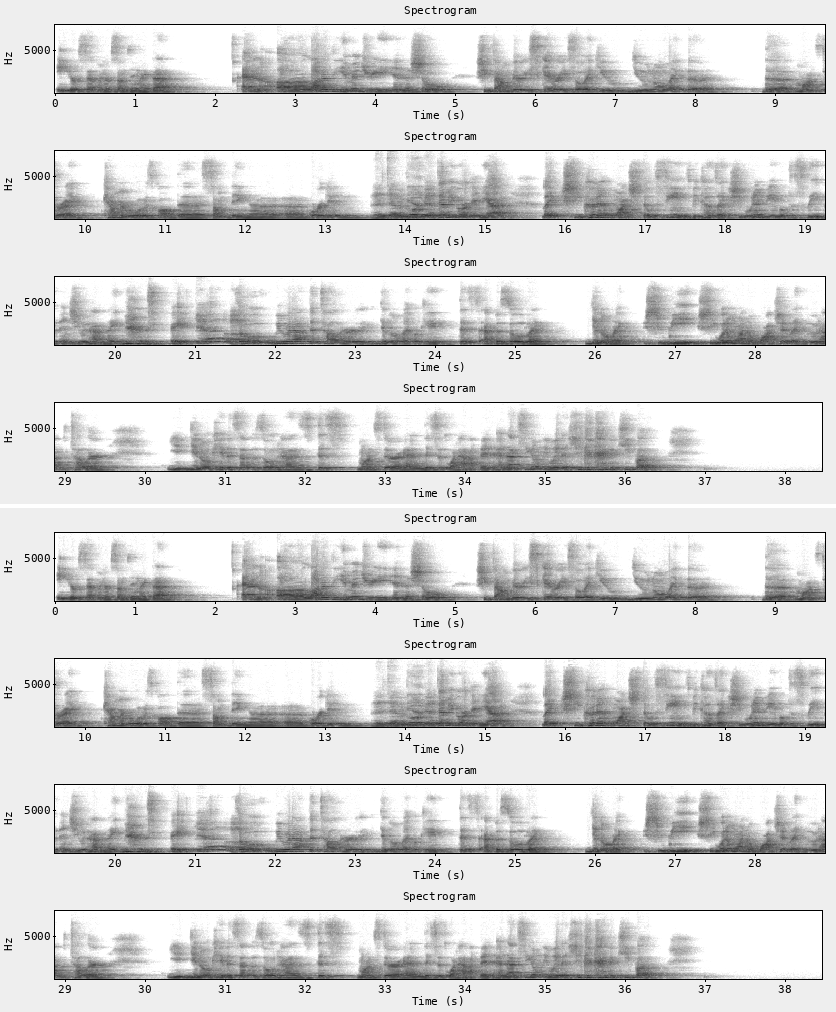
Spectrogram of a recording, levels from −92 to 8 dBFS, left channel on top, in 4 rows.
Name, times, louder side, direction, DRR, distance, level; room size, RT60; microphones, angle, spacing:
voice 1, 0.0-1.4 2.3-4.9 5.3-8.2 8.8-10.0 10.2-13.4 14.0-20.9 21.5-25.4 25.9-26.3 26.6-29.8 30.3-36.4, right 1 dB, 10° right, 1 dB, 0.3 m, -19 dB
voice 2, 13.6-14.5 21.0-21.6, left 1 dB, 40° left, -3 dB, 0.7 m, -19 dB
2.4 x 2.1 x 2.6 m, 0.81 s
head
